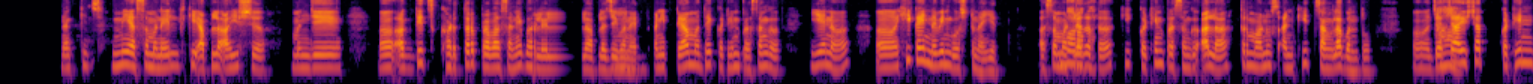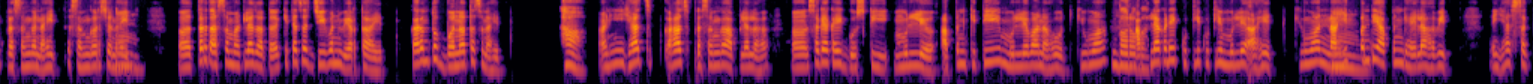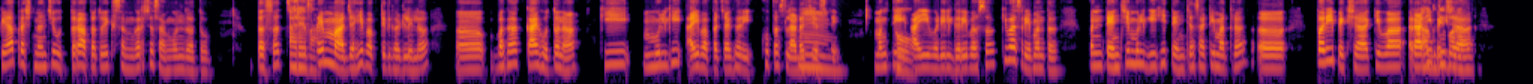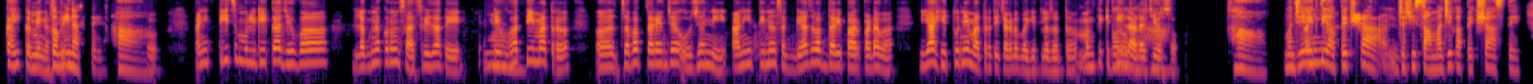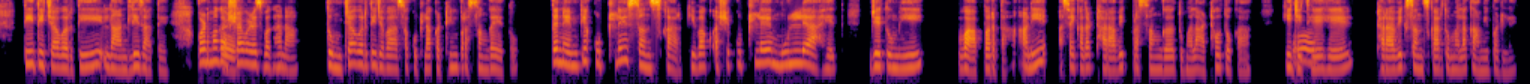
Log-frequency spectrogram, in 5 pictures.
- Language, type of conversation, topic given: Marathi, podcast, कठीण प्रसंगी तुमच्या संस्कारांनी कशी मदत केली?
- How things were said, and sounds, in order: tapping; other background noise; other noise; "लादली" said as "लांदली"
